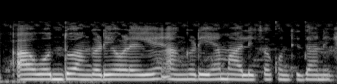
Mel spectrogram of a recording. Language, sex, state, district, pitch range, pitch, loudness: Kannada, female, Karnataka, Bidar, 225-235 Hz, 230 Hz, -15 LUFS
